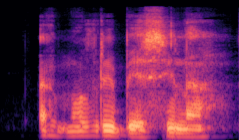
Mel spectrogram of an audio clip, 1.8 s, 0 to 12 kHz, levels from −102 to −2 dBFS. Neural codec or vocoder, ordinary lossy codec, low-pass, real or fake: none; AAC, 64 kbps; 9.9 kHz; real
